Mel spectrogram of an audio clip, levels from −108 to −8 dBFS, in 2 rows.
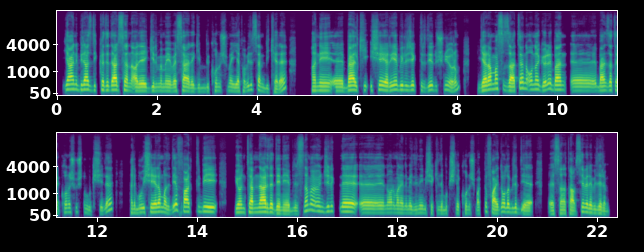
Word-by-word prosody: yani, 175 Hz, -1 st, +3 dB
biraz 170 Hz, -3 st, +3 dB
dikkat 150 Hz, +1 st, -3 dB
edersen 150 Hz, -1 st, +5 dB
araya 125 Hz, 0 st, +3 dB
girmemeye." 125 Hz, 0 st, -6 dB
vs. 120 Hz, -, -12 dB, 0.3 s
gibi 110 Hz, 0 st, -16 dB
bir 120 Hz, -, -11 dB
konuşmayı 130 Hz, -1 st, -11 dB
yapabilirsen 120 Hz, +1 st, -6 dB
bir 105 Hz, -, -13 dB
kere, -, -, -3 dB, 0.5 s
hani, 135 Hz, +1 st, -2 dB
eee, 130 Hz, -2 st, 0 dB
belki 150 Hz, +1 st, +5 dB
işe 140 Hz, +4 st, -4 dB
yarayabilecektir, 155 Hz, -2 st, -1 dB
diye 155 Hz, +1 st, -3 dB
düşünüyorum. 145 Hz, -2 st, -6 dB, 0.4 s
Yaramazsa 170 Hz, +8 st, +3 dB
zaten 140 Hz, +11 st, +4 dB
ona 180 Hz, -1 st, -1 dB
göre 160 Hz, +6 st, -1 dB
ben 165 Hz, -1 st, +4 dB
eee, 130 Hz, -1 st, -3 dB
"Ben 135 Hz, +1 st, +4 dB
zaten 145 Hz, 0 st, -3 dB
konuşmuştum 145 Hz, -2 st, -11 dB
bu -, -, -14 dB
kişiyle, 165 Hz, -, -6 dB, 0.3 s
hani, 130 Hz, -1 st, -8 dB
bu 140 Hz, +2 st, -3 dB
işe 150 Hz, -, -4 dB
yaramadı." 150 Hz, -6 st, +2 dB
diye 220 Hz, -, +2 dB
farklı 170 Hz, -3 st, +2 dB
bir 165 Hz, -2 st, +2 dB, 0.4 s
yöntemler 145 Hz, +2 st, +5 dB
de 150 Hz, -1 st, +2 dB
deneyebilirsin 105 Hz, -, -3 dB
ama 210 Hz, +1 st, -1 dB
öncelikle, 170 Hz, -2 st, +1 dB
eee, 130 Hz, 0 st, -2 dB
normal, 130 Hz, -1 st, -5 dB
hani, 120 Hz, -1 st, -6 dB
medeni 120 Hz, +1 st, -8 dB
bir -, -, -14 dB
şekilde 115 Hz, 0 st, -12 dB
bu 115 Hz, -, -13 dB
kişiyle 115 Hz, -, -10 dB
konuşmakta 120 Hz, +8 st, -11 dB
fayda 135 Hz, -3 st, +1 dB
olabilir 150 Hz, -3 st, -2 dB
diye, 100 Hz, -, -2 dB, 0.3 s
eee, 100 Hz, -, -3 dB
sana 110 Hz, +2 st, -5 dB
tavsiye 110 Hz, +10 st, -1 dB
verebilirim. 120 Hz, -9 st, -3 dB
140 Hz, 160 wpm, -22 LUFS, 125-160 Hz, 0.5 s, edersen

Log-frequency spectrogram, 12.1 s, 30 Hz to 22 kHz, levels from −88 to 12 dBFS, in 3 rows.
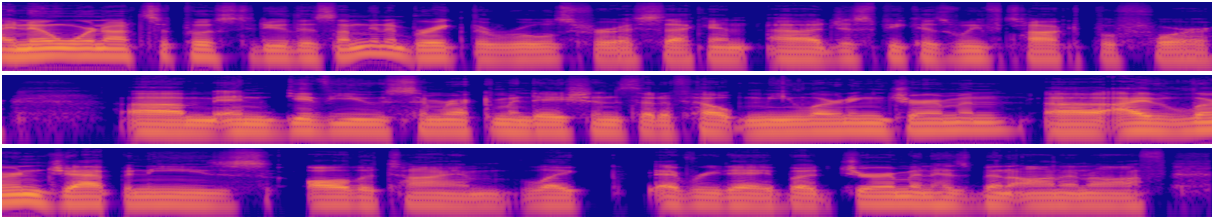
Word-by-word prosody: I 120 Hz, -, +4 dB
know 130 Hz, +2 st, +8 dB
we're 135 Hz, 0 st, +6 dB
not 130 Hz, -1 st, +4 dB
supposed 125 Hz, -3 st, -3 dB
to -, -, -17 dB
do 110 Hz, 0 st, -1 dB
this, 105 Hz, -2 st, -4 dB
I'm -, -, +2 dB
gonna 155 Hz, -3 st, 0 dB
break 115 Hz, -5 st, +1 dB
the 100 Hz, -, -5 dB
rules 100 Hz, 0 st, -3 dB
for 95 Hz, -, -4 dB
a 90 Hz, -, -3 dB
second, 95 Hz, 0 st, -3 dB
uh, 100 Hz, -1 st, +1 dB
just 100 Hz, 0 st, -9 dB
because 100 Hz, -2 st, -7 dB
we've 105 Hz, -1 st, -5 dB
talked 100 Hz, -1 st, -1 dB
before, 95 Hz, -1 st, -6 dB, 0.4 s
um, 100 Hz, -2 st, +4 dB
and 105 Hz, -1 st, +1 dB
give 110 Hz, -3 st, +1 dB
you 105 Hz, -1 st, 0 dB
some 105 Hz, +2 st, -3 dB
recommendations 100 Hz, -1 st, -1 dB
that 100 Hz, -, -1 dB
have 95 Hz, -, -5 dB
helped 100 Hz, -1 st, +1 dB
me 100 Hz, +1 st, +1 dB
learning 110 Hz, +1 st, +1 dB
German, 120 Hz, +3 st, -1 dB
uh, 100 Hz, 0 st, +5 dB
I 110 Hz, +1 st, +7 dB
learn 125 Hz, +5 st, +4 dB
Japanese 105 Hz, -3 st, +1 dB
all 105 Hz, 0 st, +5 dB
the 100 Hz, -, -4 dB
time, 95 Hz, -3 st, -4 dB
like, 95 Hz, 0 st, -3 dB, 0.2 s
every 105 Hz, 0 st, -1 dB
day, 100 Hz, -2 st, 0 dB
but 90 Hz, -, -2 dB
German 110 Hz, -1 st, +1 dB
has 100 Hz, -3 st, -5 dB
been 100 Hz, +1 st, -1 dB
on 100 Hz, 0 st, -2 dB
and 95 Hz, -, -3 dB
off. 95 Hz, -1 st, -5 dB
100 Hz, 255 wpm, -24 LUFS, 100-110 Hz, 0.4 s, know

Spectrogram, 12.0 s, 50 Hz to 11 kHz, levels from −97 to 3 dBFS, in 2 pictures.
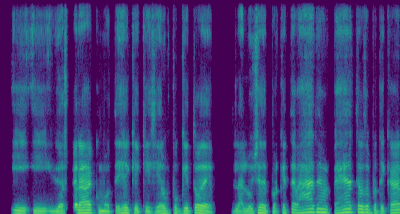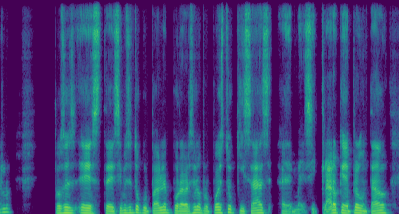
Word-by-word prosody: y 125 Hz, -2 st, -3 dB
y 115 Hz, -4 st, -4 dB
yo 110 Hz, -, +1 dB
esperaba, 135 Hz, +6 st, +2 dB
como 110 Hz, -6 st, -2 dB
te 110 Hz, -, -5 dB
dije, 125 Hz, +3 st, 0 dB
que 115 Hz, -5 st, -3 dB
que 105 Hz, -, -5 dB
hiciera 105 Hz, +4 st, -2 dB
un 120 Hz, -, -3 dB
poquito 125 Hz, +1 st, -1 dB
de 110 Hz, -6 st, +1 dB, 0.2 s
la 110 Hz, -2 st, -6 dB
lucha 115 Hz, +6 st, -1 dB
de: 125 Hz, -, 0 dB
"¿Por 110 Hz, -, -8 dB
qué 130 Hz, -, -5 dB
te 135 Hz, +4 st, -5 dB
vas, 155 Hz, +5 st, 0 dB
mi 170 Hz, -, +1 dB
amor? 160 Hz, -1 st, 0 dB
Espérate, 165 Hz, +6 st, -1 dB
vamos 155 Hz, -1 st, +2 dB
a -, -, -8 dB
platicarlo". 140 Hz, +7 st, -4 dB, 0.6 s
Entonces, 130 Hz, +2 st, +2 dB
este, 120 Hz, -4 st, +4 dB
sí 115 Hz, +4 st, +1 dB
me 130 Hz, -, +1 dB
siento 140 Hz, +3 st, +1 dB
culpable 125 Hz, +2 st, +1 dB
por 125 Hz, -3 st, +1 dB
habérselo 120 Hz, +6 st, +2 dB
propuesto, 140 Hz, +7 st, 0 dB
quizás, 125 Hz, +2 st, +1 dB
eh 105 Hz, -4 st, -4 dB
me 100 Hz, +1 st, -9 dB
sí, -, -, -1 dB
claro 140 Hz, -1 st, +3 dB
que 135 Hz, -, +3 dB
me 120 Hz, -, +5 dB
he -, -, -2 dB
preguntado: 125 Hz, +1 st, +2 dB
125 Hz, 220 wpm, -23 LUFS, 110-140 Hz, 0.6 s, me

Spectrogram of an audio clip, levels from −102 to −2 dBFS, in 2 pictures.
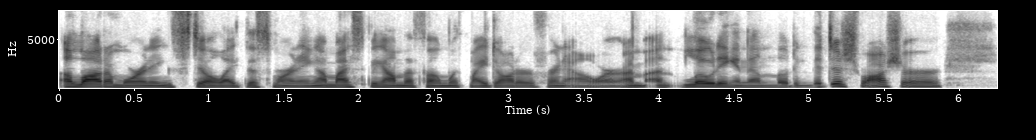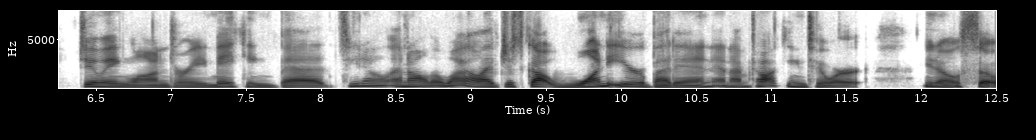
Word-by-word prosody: a 185 Hz, -, +3 dB
lotta 180 Hz, 0 st, +7 dB
mornings 145 Hz, -1 st, -1 dB
still, 165 Hz, -7 st, +1 dB
like, 125 Hz, 0 st, -2 dB
this 150 Hz, +3 st, -2 dB
morning, 130 Hz, -3 st, -4 dB
I -, -, +1 dB
must 160 Hz, +1 st, 0 dB
have -, -, -21 dB
been 155 Hz, -, -1 dB
on 140 Hz, -, +1 dB
the 140 Hz, 0 st, -2 dB
phone 135 Hz, -2 st, -3 dB
with 140 Hz, +1 st, -4 dB
my 120 Hz, +2 st, -3 dB
daughter 125 Hz, -2 st, -4 dB
for 140 Hz, -3 st, -10 dB
an 135 Hz, -, -5 dB
hour, -, -, -7 dB
I'm -, -, -1 dB
unloading 175 Hz, -1 st, +1 dB
and 145 Hz, -, -7 dB
unloading 140 Hz, -1 st, -7 dB
the 165 Hz, -, -5 dB
dishwasher, 180 Hz, -, -1 dB, 0.5 s
doing 185 Hz, -5 st, +2 dB
laundry, 155 Hz, 0 st, -2 dB
making 175 Hz, -1 st, -2 dB
beds, 140 Hz, -, -1 dB
you 230 Hz, -, -2 dB
know, 260 Hz, +2 st, 0 dB
and 210 Hz, -2 st, 0 dB
all 210 Hz, -, +2 dB
the 125 Hz, -, 0 dB
while 140 Hz, +9 st, +2 dB
I've 180 Hz, -1 st, +3 dB
just 195 Hz, -2 st, +1 dB
got 200 Hz, -4 st, +7 dB
1 180 Hz, +7 st, +4 dB
earbud 185 Hz, -8 st, +2 dB
in 145 Hz, +7 st, -1 dB
and -, -, -4 dB
I'm 185 Hz, -, -2 dB
talking 215 Hz, -4 st, +1 dB
to -, -, -1 dB
her, -, -, 0 dB, 0.4 s
you -, -, +1 dB
know, -, -, +1 dB
so -, -, +5 dB
155 Hz, 240 wpm, -21 LUFS, 140-180 Hz, 0.5 s, lotta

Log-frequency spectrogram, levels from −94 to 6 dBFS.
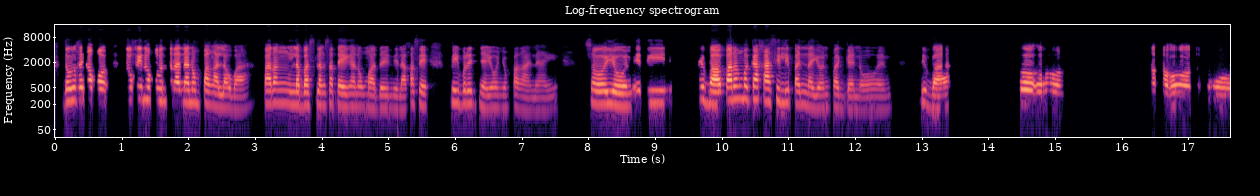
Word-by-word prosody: Though 240 Hz, +2 st, +3 dB
kinoko 250 Hz, -2 st, +3 dB, 0.2 s
though 250 Hz, +1 st, -3 dB
kinokontra 245 Hz, -4 st, +2 dB
na 220 Hz, -, +7 dB
no'ng 220 Hz, 0 st, -2 dB
pangalawa, 170 Hz, -6 st, -2 dB, 0.2 s
parang 215 Hz, 0 st, 0 dB
labas 195 Hz, 0 st, +2 dB
lang 195 Hz, -1 st, -3 dB
sa 205 Hz, -, -3 dB
tenga 180 Hz, -3 st, -1 dB
no'ng 175 Hz, 0 st, -7 dB
mother 165 Hz, 0 st, -5 dB
nila 155 Hz, -1 st, -8 dB
kasi 200 Hz, 0 st, -5 dB, 0.3 s
favorite 215 Hz, -2 st, -5 dB
niya 165 Hz, -1 st, -5 dB
'yon, 170 Hz, 0 st, -11 dB
'yong 165 Hz, 0 st, -17 dB
panganay. 145 Hz, -1 st, -13 dB, 0.4 s
So 210 Hz, -4 st, 0 dB
'yon, 190 Hz, -3 st, +2 dB
edi 220 Hz, 0 st, -6 dB, 0.5 s
di 265 Hz, -, +1 dB
ba? 205 Hz, -3 st, +9 dB
Parang 270 Hz, +2 st, +8 dB
magkakasilipan 235 Hz, -6 st, +2 dB
na 175 Hz, -, -3 dB
'yon 165 Hz, +1 st, -7 dB
'pag 170 Hz, -2 st, -6 dB
gano'n. 155 Hz, +1 st, -12 dB, 0.4 s
'Di 220 Hz, -, -8 dB
ba? 165 Hz, -2 st, +2 dB, 1.2 s
Oo. 210 Hz, -3 st, +2 dB, 1.3 s
Totoo, 195 Hz, -3 st, -1 dB, 0.3 s
totoo. 175 Hz, -1 st, -7 dB
200 Hz, 125 wpm, -22 LUFS, 170-220 Hz, 1.3 s, ba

